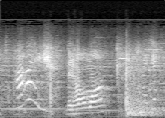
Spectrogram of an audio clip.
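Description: Lively talking, with pitch swooping up and down, over soft held background music, and a sharp thump about three-quarters of the way through.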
